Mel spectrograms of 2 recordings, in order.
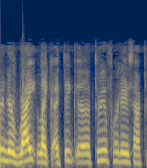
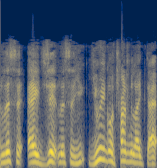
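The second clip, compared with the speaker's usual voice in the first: ordinary delivery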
